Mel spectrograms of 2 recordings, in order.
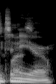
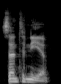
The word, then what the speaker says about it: Centineo: And I do think that while people give Noah, is it Cento, or how do you pronounce Centineo. – It? Centineo.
